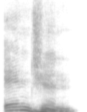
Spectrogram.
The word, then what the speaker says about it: engine: Então, para falar motor, vai ser engine. Tem 2 sílabas só.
